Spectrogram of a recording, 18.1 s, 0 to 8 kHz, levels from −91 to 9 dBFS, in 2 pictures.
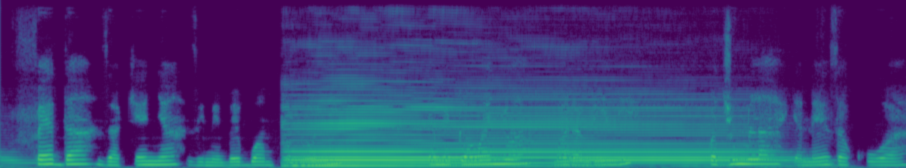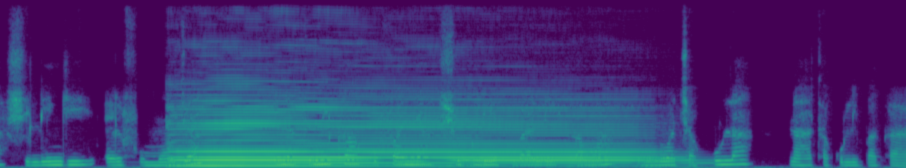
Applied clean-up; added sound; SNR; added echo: none; Bowed string instrument; -3 dB; none.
